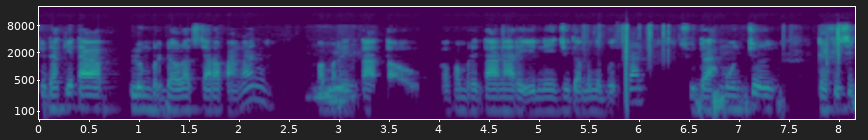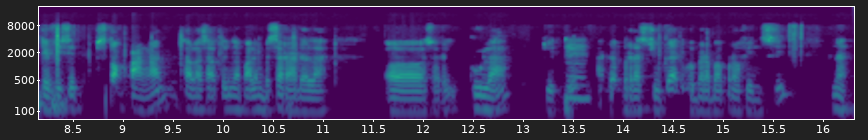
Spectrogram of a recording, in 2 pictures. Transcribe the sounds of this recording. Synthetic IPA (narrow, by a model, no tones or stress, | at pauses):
sudahkit̪ab̥əlʊmbərdaulat̪sə̥t͡ʃaɾapaŋan | pəməɾint̪ahat̪aw | ʔəpəməɾint̪aɦanɦaɾiːnid͡ʒuɡaməɲəbut̪̚kansudahmuɲt͡ʃʊl | d̥efisɪt̪̚defisɪt̪̚st̪ɔk̚paŋansalahsat̪uɲapalɪŋbəsaradalah | ʔəːso̰ɾḭɡ̥ula | kit̪uadabəɾasd͡ʒuɡadibəbəɾapapɾofinsi | nah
